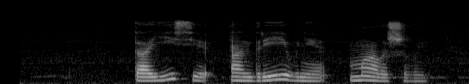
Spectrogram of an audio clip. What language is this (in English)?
Russian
